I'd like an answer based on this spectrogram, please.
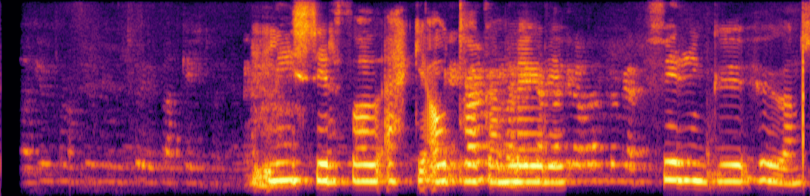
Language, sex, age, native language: Icelandic, male, 11, Icelandic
